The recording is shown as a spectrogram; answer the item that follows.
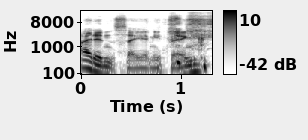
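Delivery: soft, dejected, crestfallen, sad voice. Retelling a character's line after a flopped joke: imitating Fozzie saying it sadly. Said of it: "And he just sadly goes".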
